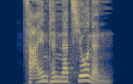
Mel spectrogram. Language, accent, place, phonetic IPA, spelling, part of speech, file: German, Germany, Berlin, [fɛɐ̯ˌʔaɪ̯ntn̩ naˈt͡si̯oːnən], Vereinten Nationen, noun, De-Vereinten Nationen.ogg
- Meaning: inflection of Vereinte Nationen: 1. strong dative plural 2. weak/mixed all-case plural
